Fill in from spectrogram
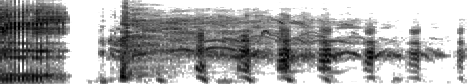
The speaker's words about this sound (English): That's a cartoon burp. the best part about that burp was not the burp, but the look, like the look on his face. It was like, oh shit, I have to burp.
